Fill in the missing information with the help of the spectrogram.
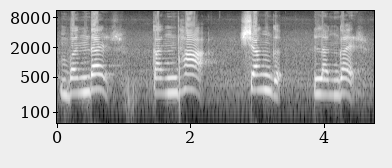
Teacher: अनुस्वार का उच्चारण करते समय हवा कहां से निकलती है केवल नाक से निकलती है केवल नाक से यह ध्यान देना है आपको यह मोस्ट है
